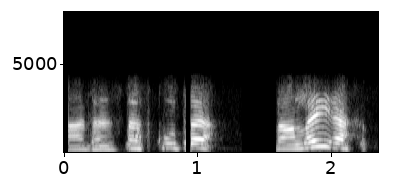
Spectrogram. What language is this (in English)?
Kashmiri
